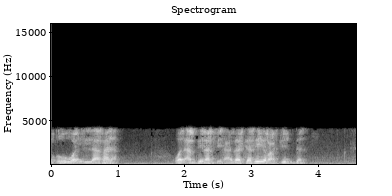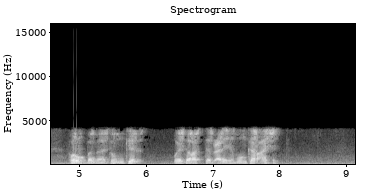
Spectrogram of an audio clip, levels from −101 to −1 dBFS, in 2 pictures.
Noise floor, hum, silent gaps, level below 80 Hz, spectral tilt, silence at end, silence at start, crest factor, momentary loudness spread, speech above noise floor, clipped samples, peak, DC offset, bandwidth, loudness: -39 dBFS; none; none; -46 dBFS; -10 dB/octave; 0 s; 0 s; 20 dB; 23 LU; 22 dB; under 0.1%; 0 dBFS; under 0.1%; 4.4 kHz; -18 LUFS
